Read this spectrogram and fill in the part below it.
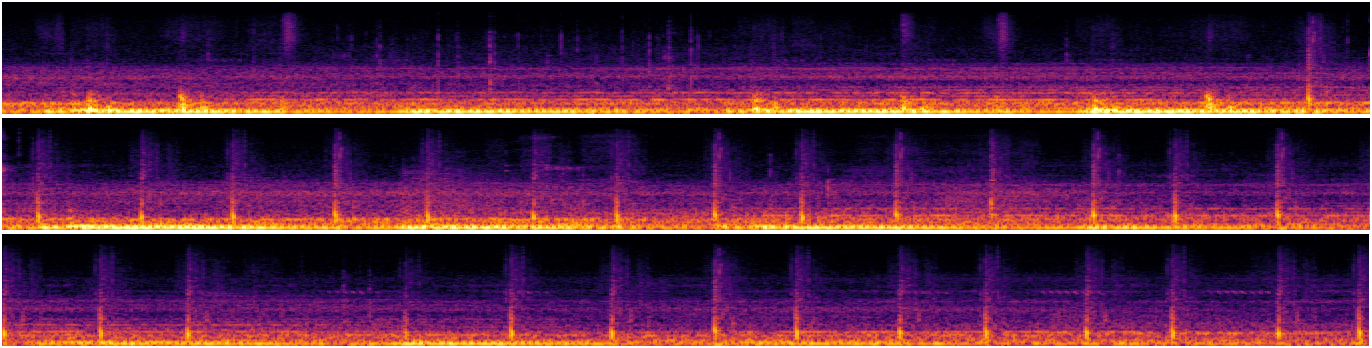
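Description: Footsteps tap on a stone floor in an echoing corridor.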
